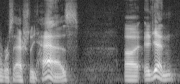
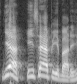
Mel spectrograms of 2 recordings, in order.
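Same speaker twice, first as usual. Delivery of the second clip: ordinary talk, nothing marked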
